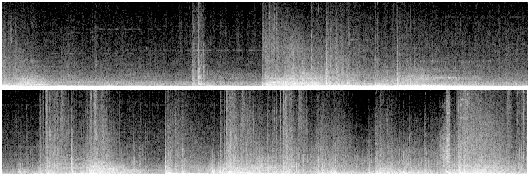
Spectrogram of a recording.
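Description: Gunshots bang out one after another.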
